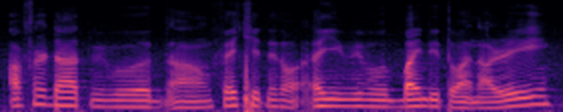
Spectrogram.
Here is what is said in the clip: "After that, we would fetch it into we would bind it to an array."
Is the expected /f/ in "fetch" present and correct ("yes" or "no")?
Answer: yes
